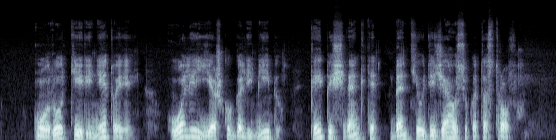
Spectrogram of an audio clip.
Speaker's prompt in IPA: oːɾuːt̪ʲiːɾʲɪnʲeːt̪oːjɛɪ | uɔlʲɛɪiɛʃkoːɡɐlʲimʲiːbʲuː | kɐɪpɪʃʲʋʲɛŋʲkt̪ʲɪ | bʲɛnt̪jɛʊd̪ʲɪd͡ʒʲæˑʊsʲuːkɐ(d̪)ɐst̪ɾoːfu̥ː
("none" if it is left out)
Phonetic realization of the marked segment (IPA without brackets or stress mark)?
t̪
